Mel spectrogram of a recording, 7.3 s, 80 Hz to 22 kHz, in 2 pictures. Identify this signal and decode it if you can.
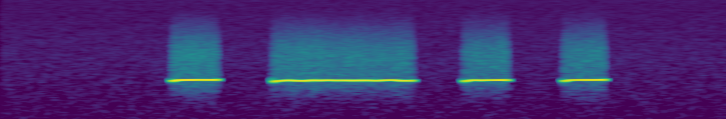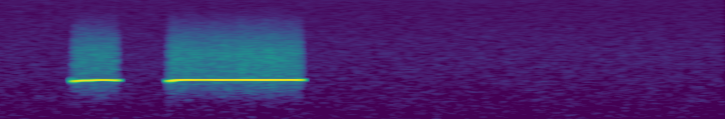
Morse code, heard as a whistle, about 5 wpm. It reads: LA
